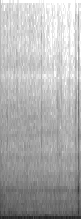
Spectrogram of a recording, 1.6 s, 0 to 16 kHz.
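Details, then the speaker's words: Triumph TR6 started with choke after an oil pump replacement and rocker shaft check; steady deep even rumble with no knocks or ticks and good oil pressure on the gauge; normal running. "Quite a success there. We've got good oil pressure on the gauge."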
